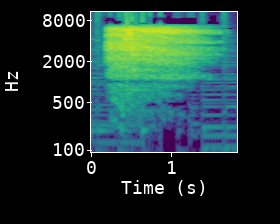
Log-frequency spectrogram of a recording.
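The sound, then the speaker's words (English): A single long, deep inhale hisses loudly, swelling quickly and then tapering off, with a brief voice just before and after it. “Let's take a deep breath.”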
